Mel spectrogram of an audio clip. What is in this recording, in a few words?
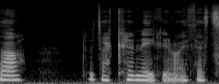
"cynnig", Welsh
